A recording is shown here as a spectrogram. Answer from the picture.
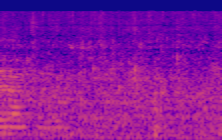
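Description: Spice containers handled in a kitchen cabinet: a sharp click at the start and a lighter knock about one and a half seconds in, over steady background noise.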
